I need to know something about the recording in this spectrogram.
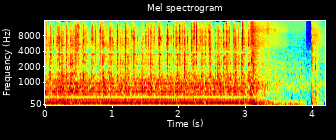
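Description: A garage door motor hums steadily as the door rolls shut.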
